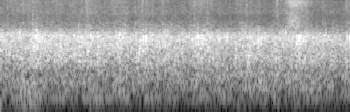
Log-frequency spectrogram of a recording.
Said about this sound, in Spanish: Amén, dale un fuerte aplauso al Señor, si lo crees.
